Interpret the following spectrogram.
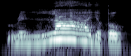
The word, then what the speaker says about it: reliable: Where is the stress in this word? Reliable. It's on the second syllable.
